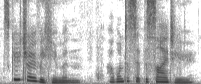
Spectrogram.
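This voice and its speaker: A woman playing a sweet, affectionate, polite moth monster girl in an intimate ASMR roleplay, gentle and often dropping toward a whisper. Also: medium pitch, very animated, normal speed, breathy edge. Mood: affectionate, playful. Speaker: voice actor in an audio roleplay.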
